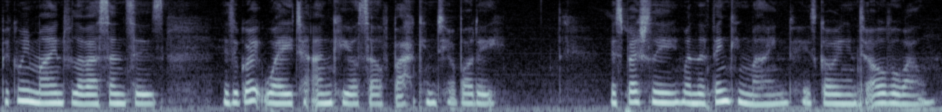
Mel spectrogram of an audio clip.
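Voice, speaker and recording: Slow, gentle meditation guidance comes from a woman whose mid-range voice stays level, soft and breathy, frequently dropping to near a whisper. As a meditation teacher, she lets long, calming pauses settle between her words.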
